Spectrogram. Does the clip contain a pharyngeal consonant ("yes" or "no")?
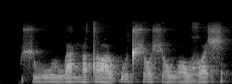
no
